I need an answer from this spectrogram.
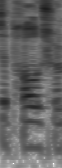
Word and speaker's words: Sepultura: It's pronounced Sepultura, not Sepultura, alright?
